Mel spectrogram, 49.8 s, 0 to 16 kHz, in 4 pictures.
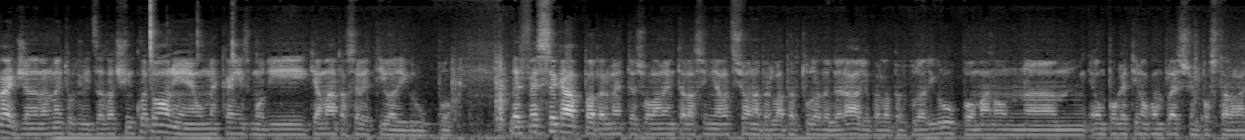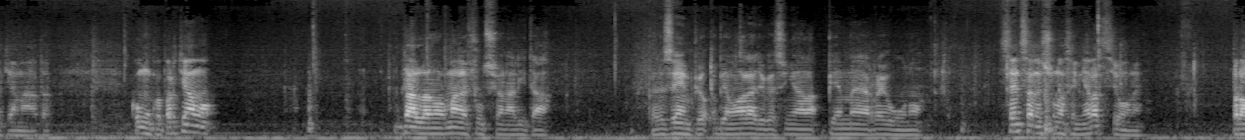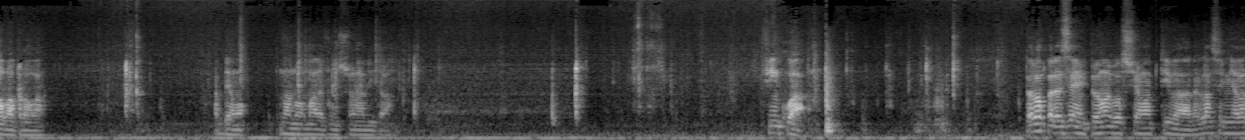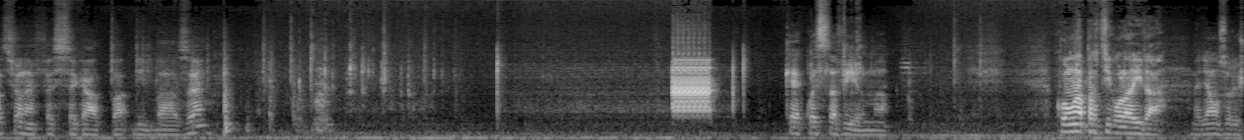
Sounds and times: Speech: 0.0s - 13.0s, 13.8s - 14.7s, 16.4s - 18.0s, 19.0s - 21.8s, 22.5s - 24.0s, 24.8s - 25.4s, 27.1s - 29.0s, 32.5s - 33.2s, 35.2s - 39.6s, 45.2s - 46.5s, 47.9s - 49.7s.

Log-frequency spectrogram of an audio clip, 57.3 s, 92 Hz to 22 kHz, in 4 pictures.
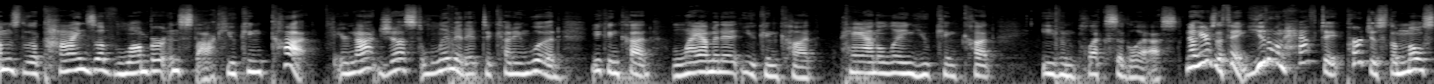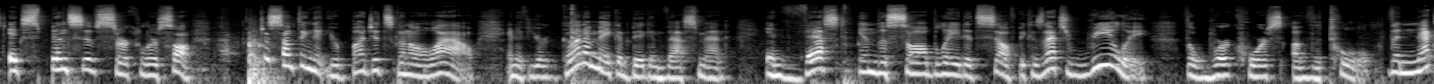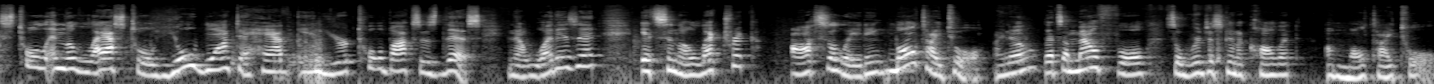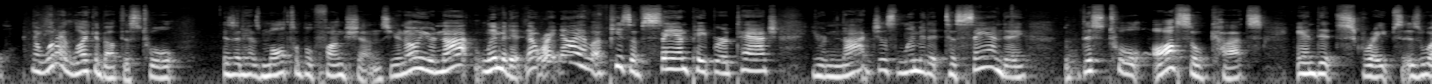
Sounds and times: Speech: 0.0s - 57.3s.

